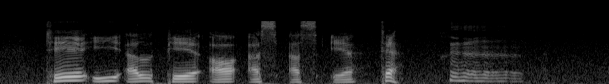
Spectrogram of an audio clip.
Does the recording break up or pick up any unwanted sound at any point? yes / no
yes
